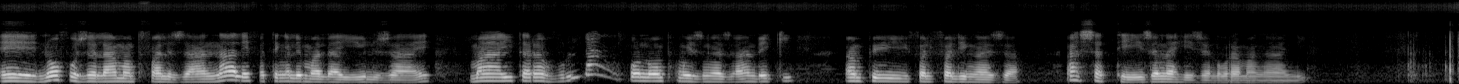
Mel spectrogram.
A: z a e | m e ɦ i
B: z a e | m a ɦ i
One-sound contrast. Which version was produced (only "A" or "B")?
B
